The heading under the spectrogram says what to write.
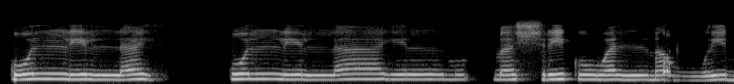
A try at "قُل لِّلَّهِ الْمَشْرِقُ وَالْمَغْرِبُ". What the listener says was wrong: Coba lagi kofnya ku cekuk lagi, cekungin lagi tengah lidahnya.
